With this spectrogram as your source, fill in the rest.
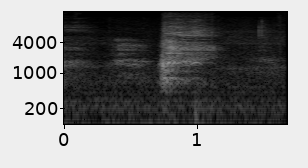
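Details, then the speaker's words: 56-year-old man with frozen shoulder, shoulder pain about three weeks (history since 1998), during massage treatment saying it hurts a lot: a single short, sharp gasp of breath. "Ini sakit, Pak, ya? Gak. Wih, sakit sekali, Pak."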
